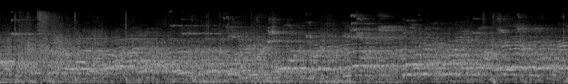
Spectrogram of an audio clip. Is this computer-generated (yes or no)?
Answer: no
